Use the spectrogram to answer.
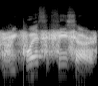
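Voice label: "Request CSAR", English, Spain; DCS; Allied Flight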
